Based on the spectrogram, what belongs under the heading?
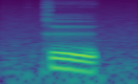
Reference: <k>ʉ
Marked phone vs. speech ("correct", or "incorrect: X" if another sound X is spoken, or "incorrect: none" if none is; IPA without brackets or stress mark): correct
